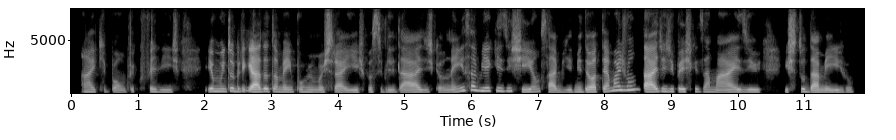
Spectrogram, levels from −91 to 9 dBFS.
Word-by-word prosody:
Ai 210 Hz, -3 st, -4 dB
que 200 Hz, -, -16 dB
bom, 185 Hz, -3 st, -9 dB
fico -, -, -16 dB
feliz. 185 Hz, -2 st, -7 dB, 0.4 s
E -, -, +3 dB
muito 240 Hz, +2 st, -1 dB
obrigada 235 Hz, -1 st, +6 dB
também 205 Hz, -5 st, -2 dB
por 200 Hz, 0 st, -7 dB
me 195 Hz, -1 st, -6 dB
mostrar 185 Hz, 0 st, -2 dB
aí 175 Hz, +1 st, -3 dB
as 180 Hz, -, -8 dB
possibilidades 185 Hz, 0 st, -3 dB
que -, -, -14 dB
eu 180 Hz, -, -8 dB
nem 195 Hz, +10 st, -3 dB
sabia 295 Hz, -6 st, +1 dB
que 280 Hz, 0 st, -3 dB
existiam, 235 Hz, -4 st, -2 dB
sabe. 185 Hz, -3 st, -2 dB
Me 205 Hz, 0 st, -5 dB
deu 205 Hz, +1 st, +4 dB
até 220 Hz, +4 st, +2 dB
mais 345 Hz, +3 st, +2 dB
vontade 245 Hz, -, +5 dB
de 230 Hz, 0 st, -4 dB
pesquisar 215 Hz, -1 st, -2 dB
mais 195 Hz, +2 st, -1 dB
e 195 Hz, 0 st, -2 dB, 0.4 s
estudar 195 Hz, -6 st, +1 dB
mesmo. 175 Hz, +1 st, -5 dB
200 Hz, 165 wpm, -26 LUFS, 185-235 Hz, 0.4 s, obrigada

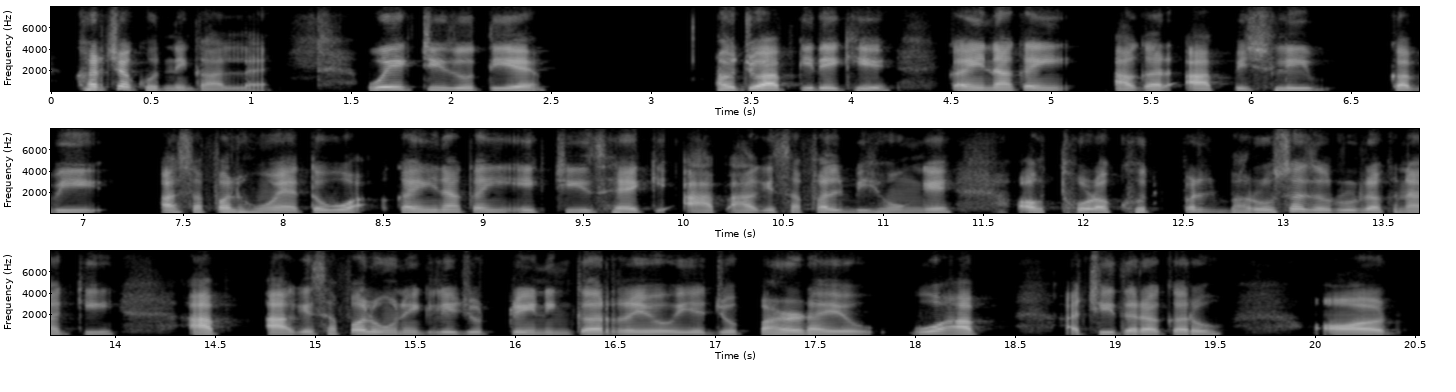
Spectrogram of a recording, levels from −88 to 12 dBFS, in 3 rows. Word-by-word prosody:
ख़र्चा 225 Hz, +1 st, +6 dB
ख़ुद 155 Hz, -4 st, -5 dB
निकाल 110 Hz, -4 st, -5 dB
रहा -, -, -7 dB
है, -, -, -9 dB, 0.5 s
वो -, -, +7 dB
एक 215 Hz, -2 st, +6 dB
चीज़ 175 Hz, -4 st, 0 dB
होती 150 Hz, -1 st, 0 dB
है। 145 Hz, 0 st, +6 dB, 0.9 s
और 150 Hz, -, +5 dB
जो 160 Hz, -, +8 dB
आपकी 160 Hz, +2 st, +6 dB
देखिए 145 Hz, -7 st, +1 dB, 0.3 s
कहीं 165 Hz, +2 st, +5 dB
न 170 Hz, -, +8 dB
कहीं 170 Hz, +1 st, +2 dB, 0.3 s
अगर 160 Hz, +3 st, +2 dB
आप 145 Hz, 0 st, +5 dB
पिछली 155 Hz, +2 st, -2 dB, 0.4 s
कभी 155 Hz, +3 st, +1 dB, 0.4 s
असफल 175 Hz, +5 st, 0 dB
हुए 145 Hz, -4 st, -2 dB
हैं, 125 Hz, -, 0 dB
तो 160 Hz, -, -1 dB
वो 180 Hz, +1 st, -1 dB
आ -, -, -4 dB, 0.2 s
कहीं 165 Hz, +2 st, 0 dB
न 180 Hz, -, +2 dB
कहीं 175 Hz, 0 st, -3 dB
एक 165 Hz, -, -9 dB
चीज़ 170 Hz, -1 st, -6 dB
है 155 Hz, -1 st, +4 dB
कि 155 Hz, -, -13 dB
आप 135 Hz, -, +2 dB
आगे 140 Hz, +2 st, -2 dB
सफल 150 Hz, +3 st, -2 dB
भी 155 Hz, -1 st, -8 dB
होंगे 145 Hz, +2 st, -2 dB, 0.4 s
और 150 Hz, -, +3 dB, 0.2 s
थोड़ा 150 Hz, -1 st, +4 dB
ख़ुद 165 Hz, -, -5 dB, 0.2 s
पर 195 Hz, -1 st, -3 dB
भरोसा 165 Hz, -, -1 dB
ज़रूर 155 Hz, -3 st, -4 dB
रखना 150 Hz, +1 st, -1 dB
कि 165 Hz, +2 st, -7 dB, 0.4 s
आप 160 Hz, 0 st, +7 dB, 0.2 s
आगे 145 Hz, +5 st, +4 dB
सफल 170 Hz, +1 st, 0 dB
होने 155 Hz, -1 st, -3 dB
के 150 Hz, -, -15 dB
लिए 160 Hz, 0 st, -1 dB
जो 165 Hz, +1 st, -5 dB
ट्रेनिंग 150 Hz, 0 st, 0 dB
कर 160 Hz, +1 st, +4 dB
रहे 155 Hz, -1 st, +1 dB
हो 150 Hz, 0 st, -1 dB
या 145 Hz, 0 st, -3 dB
जो 145 Hz, 0 st, -5 dB
पढ़ 140 Hz, +3 st, +2 dB
रहे 145 Hz, -2 st, +1 dB
हो, 135 Hz, -1 st, -5 dB, 0.2 s
वो 200 Hz, -, +1 dB
आप 165 Hz, -2 st, +3 dB, 0.4 s
अच्छी 155 Hz, -, -2 dB
तरह 150 Hz, -1 st, +2 dB
करो। 145 Hz, +2 st, -1 dB, 0.5 s
और 125 Hz, +2 st, +4 dB
155 Hz, 200 wpm, -25 LUFS, 145-165 Hz, 0.9 s, जो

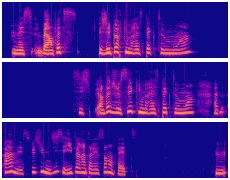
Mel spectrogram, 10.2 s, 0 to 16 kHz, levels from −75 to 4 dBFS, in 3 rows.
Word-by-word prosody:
Mais 205 Hz, -2 st, +3 dB
c'est 195 Hz, -, -8 dB
bah 200 Hz, -2 st, +8 dB
en -, -, +3 dB
fait 280 Hz, +1 st, +3 dB
s -, -, -11 dB, 0.3 s
j'ai 235 Hz, +3 st, +4 dB
peur 300 Hz, -1 st, +4 dB
qu'ils 290 Hz, -2 st, +6 dB
me -, -, +1 dB
respectent 230 Hz, +1 st, -5 dB
moins 220 Hz, +6 st, -2 dB, 1.6 s
si 245 Hz, -, -7 dB
j -, -, -11 dB
en 220 Hz, -, +3 dB
fait, 320 Hz, -, +4 dB
je 255 Hz, -2 st, +1 dB
sais 330 Hz, +9 st, +2 dB
qu'ils 290 Hz, -3 st, +4 dB
me 245 Hz, -, +3 dB
respectent 240 Hz, +2 st, -3 dB
moins. 240 Hz, +3 st, 0 dB, 0.3 s
Att 225 Hz, -, -7 dB
ah 300 Hz, +3 st, +2 dB
mais 210 Hz, -5 st, -4 dB
ce -, -, -20 dB
que 290 Hz, -, -4 dB
tu 320 Hz, +2 st, +1 dB
me 240 Hz, -, +1 dB
dis, 290 Hz, +8 st, -5 dB
c'est 275 Hz, -6 st, -3 dB
hyper 270 Hz, +5 st, -1 dB
intéressant, 250 Hz, +2 st, -1 dB
en 250 Hz, -, 0 dB
fait. 170 Hz, -3 st, -8 dB, 1.2 s
Mmh. 225 Hz, +2 st, -2 dB
245 Hz, 210 wpm, -22 LUFS, 220-280 Hz, 1.6 s, bah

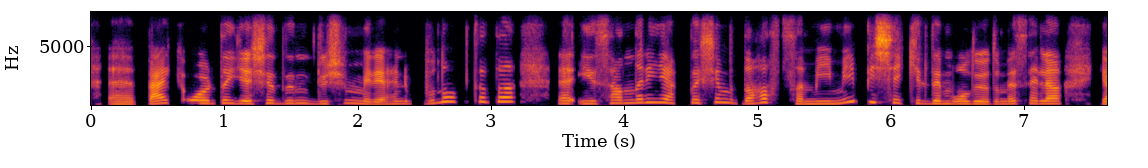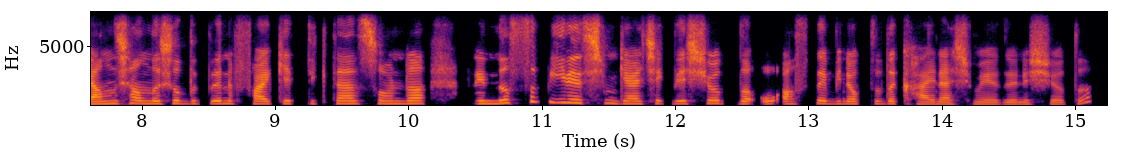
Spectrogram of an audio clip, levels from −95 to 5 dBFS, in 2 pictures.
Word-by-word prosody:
eee, 180 Hz, -1 st, -2 dB
belki 230 Hz, +6 st, +6 dB
orada 250 Hz, 0 st, 0 dB
yaşadığını 230 Hz, 0 st, +1 dB
düşünmeleri. 205 Hz, -3 st, +1 dB
Hani 200 Hz, +3 st, -7 dB
bu 240 Hz, +8 st, -8 dB
noktada, 375 Hz, 0 st, -1 dB, 0.3 s
eee, 230 Hz, +1 st, +2 dB
insanların 245 Hz, +7 st, -3 dB
yaklaşımı 290 Hz, +1 st, -1 dB
daha 225 Hz, +8 st, 0 dB
samimi 210 Hz, -, -4 dB
bir 330 Hz, -, +1 dB
şekilde 245 Hz, -8 st, +6 dB
mi 215 Hz, -2 st, -8 dB
oluyordu? 200 Hz, -1 st, -1 dB
Mesela 220 Hz, +1 st, +1 dB, 0.3 s
yanlış 215 Hz, +5 st, +4 dB
anlaşıldıklarını 225 Hz, -1 st, 0 dB
fark 205 Hz, +1 st, +2 dB
ettikten 220 Hz, 0 st, -2 dB
sonra 225 Hz, +1 st, 0 dB, 0.4 s
hani, 220 Hz, 0 st, 0 dB
nasıl 275 Hz, +10 st, -1 dB
bir 305 Hz, -3 st, 0 dB
iletişim 255 Hz, -3 st, +4 dB
gerçekleşiyordu 215 Hz, +2 st, +2 dB
da 205 Hz, -, 0 dB
o 215 Hz, -, -5 dB
aslında, 215 Hz, +2 st, -3 dB
bir 205 Hz, -, -7 dB
noktada 205 Hz, +1 st, -2 dB
kaynaşmaya 175 Hz, -1 st, -2 dB
dönüşüyordu? 165 Hz, -, -4 dB
220 Hz, 140 wpm, -23 LUFS, 205-245 Hz, 0.4 s, belki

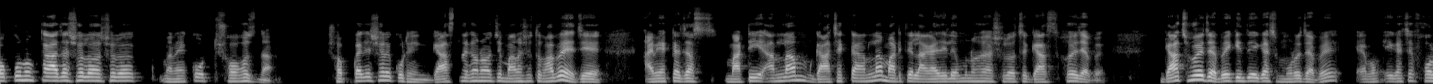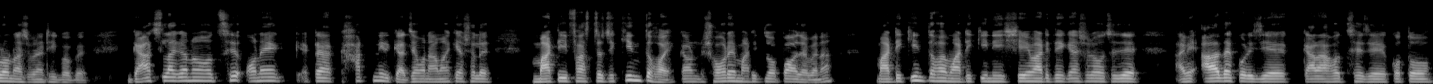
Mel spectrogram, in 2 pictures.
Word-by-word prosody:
কোনো 195 Hz, 0 st, +5 dB, 0.2 s
কাজ 175 Hz, -1 st, +9 dB
আসলে 180 Hz, +1 st, +3 dB
আসলে 170 Hz, +1 st, +1 dB, 0.4 s
মানে 130 Hz, +1 st, -2 dB
কোট 160 Hz, -1 st, -1 dB, 0.2 s
সহজ 145 Hz, +1 st, +1 dB
না। -, -, 0 dB, 0.6 s
সব 135 Hz, -1 st, -1 dB
কাজ 160 Hz, +1 st, +4 dB
আসলে 190 Hz, +2 st, +1 dB
কঠিন। 125 Hz, -6 st, -2 dB, 0.2 s
গাছ 130 Hz, +2 st, +3 dB
লাগানো 165 Hz, +1 st, +1 dB
হচ্ছে 160 Hz, 0 st, -2 dB
মানুষও 145 Hz, +2 st, -1 dB
তো -, -, +1 dB
ভাবে 195 Hz, +6 st, +6 dB, 0.2 s
যে 130 Hz, -, +4 dB, 0.6 s
আমি 130 Hz, -, +3 dB
একটা 150 Hz, +2 st, +1 dB
জাস্ট 140 Hz, 0 st, +1 dB, 0.3 s
মাটি 125 Hz, +6 st, +3 dB, 0.2 s
আনলাম 175 Hz, +6 st, +3 dB, 0.2 s
গাছ 125 Hz, 0 st, +3 dB
একটা 150 Hz, +1 st, 0 dB
আনলাম। 175 Hz, +8 st, +2 dB
মাটিতে 145 Hz, +1 st, +1 dB
লাগায় 130 Hz, 0 st, +3 dB
দিলে 135 Hz, +1 st, +1 dB
মনে 140 Hz, -, -3 dB
হয় 140 Hz, -1 st, 0 dB
আসলে 135 Hz, +3 st, -5 dB
হচ্ছে 135 Hz, 0 st, -4 dB
গাছ 120 Hz, 0 st, +2 dB
হয়ে 155 Hz, -2 st, +2 dB
যাবে। 95 Hz, -4 st, -1 dB, 0.7 s
গাছ 185 Hz, 0 st, +8 dB
হয়ে 215 Hz, 0 st, +9 dB
যাবে 150 Hz, -2 st, +6 dB
কিন্তু 160 Hz, 0 st, +2 dB
এই -, -, 0 dB
গাছ 150 Hz, 0 st, +2 dB
মরে 140 Hz, +2 st, 0 dB
যাবে 130 Hz, +5 st, 0 dB, 0.4 s
এবং 130 Hz, +2 st, -5 dB
এই 140 Hz, -, -2 dB
গাছে 140 Hz, +4 st, -3 dB
ফলন 150 Hz, -2 st, +3 dB
আসবে 115 Hz, 0 st, -7 dB
না 115 Hz, -, -5 dB
ঠিকভাবে। 105 Hz, -3 st, -8 dB, 0.6 s
গাছ 160 Hz, -, +1 dB
লাগানো 170 Hz, +1 st, +1 dB
হচ্ছে 165 Hz, +4 st, -5 dB, 0.2 s
অনেক 170 Hz, +2 st, 0 dB, 0.3 s
একটা 155 Hz, -, -1 dB, 0.2 s
খাটনির 165 Hz, 0 st, -5 dB
কাজ। -, -, +2 dB
যেমন 130 Hz, -1 st, -2 dB
আমাকে 130 Hz, +2 st, -6 dB
আসলে 135 Hz, 0 st, -3 dB, 0.6 s
মাটি 135 Hz, +4 st, +4 dB
ফার্স্ট 145 Hz, -2 st, -1 dB
হচ্ছে 145 Hz, -1 st, -2 dB
কিনতে 190 Hz, -3 st, +2 dB
হয়। 110 Hz, -2 st, +1 dB
কারণ 130 Hz, 0 st, -4 dB
শহরে 145 Hz, +2 st, +1 dB
মাটি 135 Hz, +1 st, -5 dB
তো -, -, -5 dB, 0.2 s
পাওয়া 130 Hz, -2 st, +1 dB
যাবে 110 Hz, 0 st, -3 dB
না। -, -, -5 dB, 0.5 s
মাটি 130 Hz, +3 st, +3 dB
কিনতে 175 Hz, -3 st, 0 dB
হয়, 155 Hz, -1 st, +3 dB
মাটি 135 Hz, +1 st, 0 dB
কিনি 140 Hz, -1 st, -2 dB, 0.2 s
সেই 145 Hz, 0 st, +2 dB
মাটি 140 Hz, +1 st, +2 dB
থেকে 140 Hz, -1 st, -2 dB
আসলে 145 Hz, +1 st, -5 dB
হচ্ছে 140 Hz, +1 st, -5 dB
যে -, -, +5 dB, 0.5 s
আমি 135 Hz, +2 st, -1 dB
আলাদা 150 Hz, +2 st, +6 dB
করি 140 Hz, -2 st, +2 dB
যে 135 Hz, -, +1 dB, 0.4 s
কারা 130 Hz, 0 st, +2 dB
হচ্ছে 135 Hz, +1 st, -6 dB
যে 125 Hz, -, -2 dB, 0.2 s
কত 130 Hz, 0 st, -1 dB
145 Hz, 195 wpm, -24 LUFS, 130-160 Hz, 0.7 s, কাজ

